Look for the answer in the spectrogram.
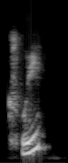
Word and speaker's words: clique: I think I'm saying this correctly. I don't know. Click. Okay, that's how you say it. The QU throws me off.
